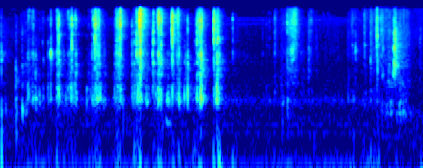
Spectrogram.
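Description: Light clicks and scrapes of a small thumb screw being turned in by hand to fix an aluminium bracket to the side of a portable radio. The taps come quick and irregular for about two seconds, then only a few scattered ones.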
